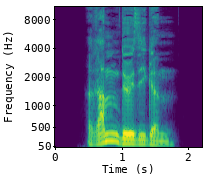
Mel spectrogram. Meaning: strong dative masculine/neuter singular of rammdösig
- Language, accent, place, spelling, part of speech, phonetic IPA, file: German, Germany, Berlin, rammdösigem, adjective, [ˈʁamˌdøːzɪɡəm], De-rammdösigem.ogg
